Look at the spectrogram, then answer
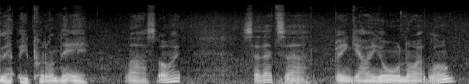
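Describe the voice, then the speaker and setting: Against noticeable background noise, a man with a very deep, low pitch speaks at a fairly slow pace. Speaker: motorcycle adventure vlogger. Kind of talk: vlog narration. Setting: outdoors at camp. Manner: casual; quiet, keeping voice down.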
